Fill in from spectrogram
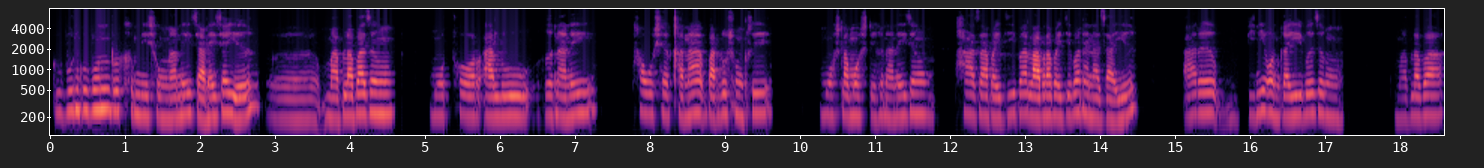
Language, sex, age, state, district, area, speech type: Bodo, female, 30-45, Assam, Udalguri, urban, spontaneous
